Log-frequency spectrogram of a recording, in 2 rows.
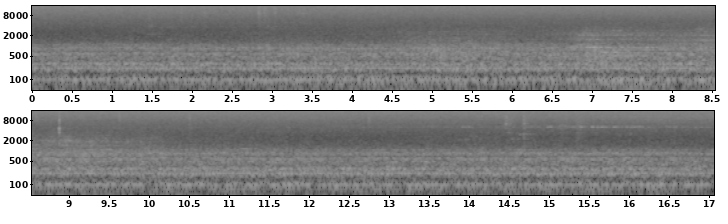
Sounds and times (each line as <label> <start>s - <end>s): air-conditioning 0.0s - 17.0s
